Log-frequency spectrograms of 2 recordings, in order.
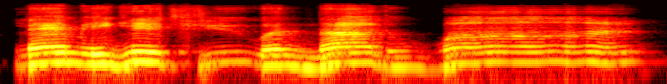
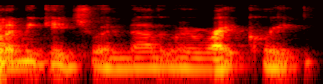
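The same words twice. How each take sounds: First: Louder, slow, stretched-out words; drawn-out singsong. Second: Said in the usual way. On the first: Real, not acted. Host stalling viewers while hunting for another quote, drawn-out singsong. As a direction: draw every word out while searching.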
